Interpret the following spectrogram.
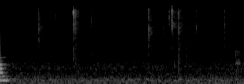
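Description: A few faint, short clicks and rustles from a handheld glue-dot dispenser being pressed and rolled onto a small pink paper gift item.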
